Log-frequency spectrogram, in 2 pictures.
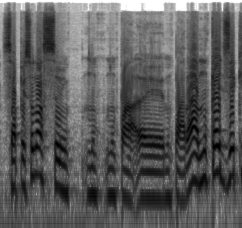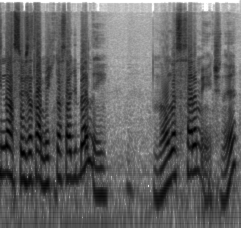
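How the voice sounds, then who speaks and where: A woman with a lowish voice teaches a logic class in a Brazilian accent. She walks through each exercise patiently, pointing at the page and asking her own questions before answering them. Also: sing-song, a little fast, a little mellow. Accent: Brazilian Portuguese. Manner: explains step by step, asks and answers own questions, frequent "né?" and "ó". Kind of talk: recorded logic lesson.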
